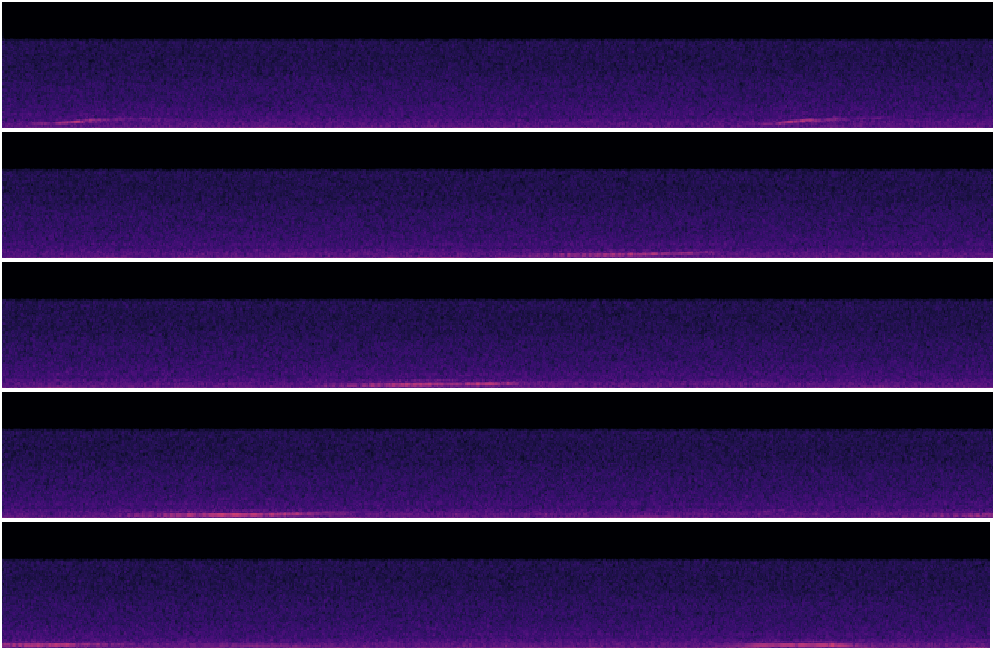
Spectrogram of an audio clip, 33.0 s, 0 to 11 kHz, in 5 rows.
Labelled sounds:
0.5	0.9	humpback whale, 0.80 to 1.0 kHz
5.3	5.9	humpback whale, 0.80 to 1.0 kHz

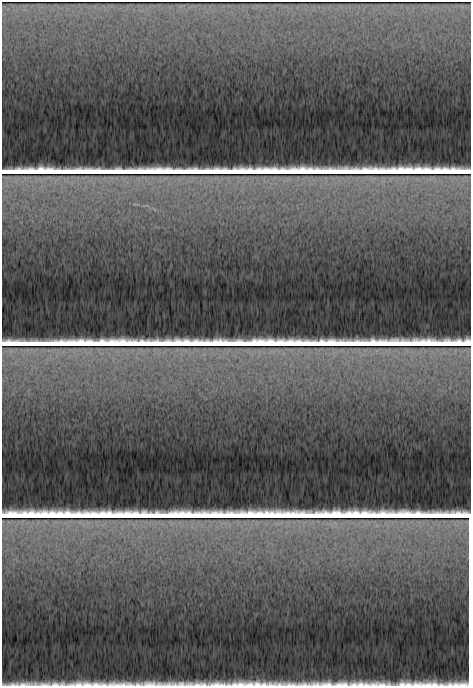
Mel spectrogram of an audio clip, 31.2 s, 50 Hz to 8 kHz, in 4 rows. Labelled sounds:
10.0	10.3	killer whale, northern resident, G clan, GG subclan, call N23ii, 4.4 to 4.7 kHz

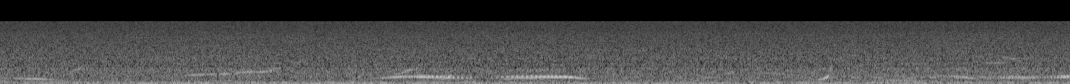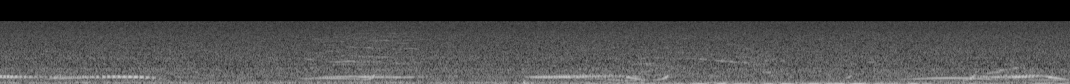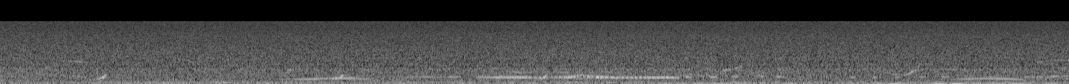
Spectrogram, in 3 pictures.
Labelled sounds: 14.0	14.3	humpback whale, 1.0 to 1.2 kHz
17.0	17.3	humpback whale, 0.86 to 1.0 kHz
17.8	18.2	humpback whale, 0.93 to 1.2 kHz

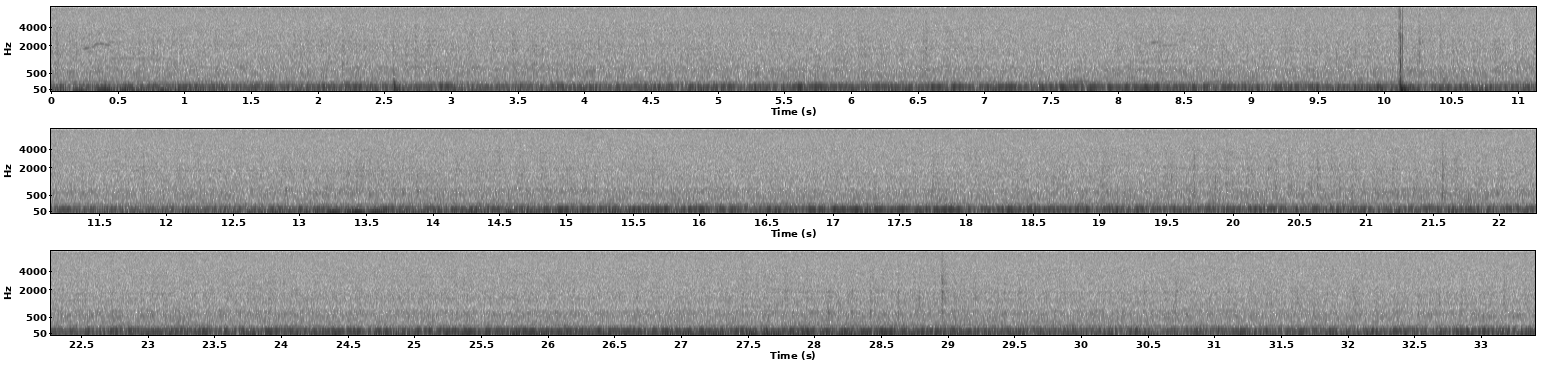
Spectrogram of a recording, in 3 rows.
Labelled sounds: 0.2	0.6	humpback whale, 1.7 to 2.4 kHz

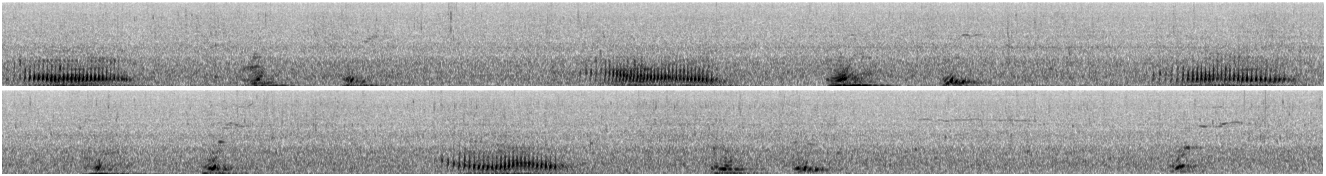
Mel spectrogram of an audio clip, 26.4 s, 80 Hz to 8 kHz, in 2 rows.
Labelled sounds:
9.6	9.9	humpback whale, 2.2 to 2.5 kHz
15.5	15.7	humpback whale, 2.1 to 2.5 kHz
22.6	23.0	humpback whale, 2.5 to 2.8 kHz
23.3	23.6	humpback whale, 2.5 to 2.7 kHz
25.2	25.7	humpback whale, 2.1 to 2.6 kHz

